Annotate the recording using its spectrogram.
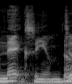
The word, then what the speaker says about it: NXIVM: I mean, I saw in multiple articles it is pronounced NXIVM, just like the antacid.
